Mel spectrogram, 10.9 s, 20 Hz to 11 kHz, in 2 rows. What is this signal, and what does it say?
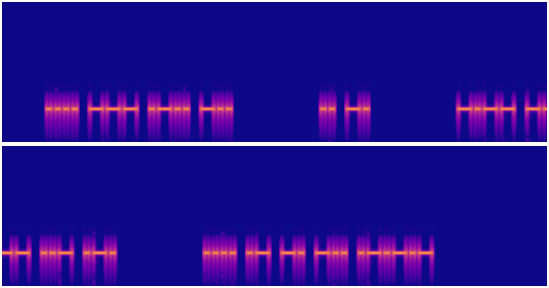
Morse code, heard as a keyed tone, about 28 wpm, 700 Hz. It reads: HOLD IN YOUR HAND.
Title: 3x Word-Spacing - Sentences from Top 400 Words - 28wpm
